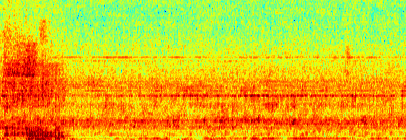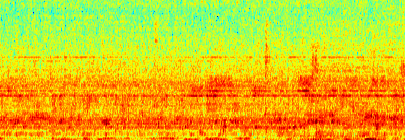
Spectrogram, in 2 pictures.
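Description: Faint, steady noise of liquid in a bathtub, with a short louder burst in the first second.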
